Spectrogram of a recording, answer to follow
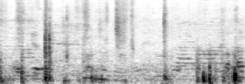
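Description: A few knocks and rustles of leather backpacks being handled and set down on a cardboard box, with faint voices in the background.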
